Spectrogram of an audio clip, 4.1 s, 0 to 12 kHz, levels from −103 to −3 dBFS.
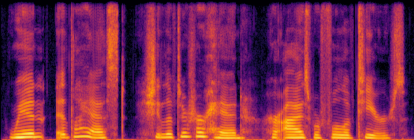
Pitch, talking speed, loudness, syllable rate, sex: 260 Hz, 190 wpm, -17 LUFS, 4.1 syllables/s, female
